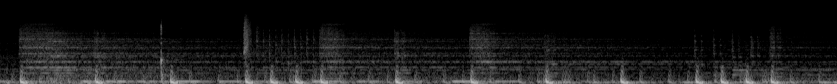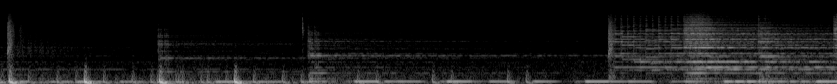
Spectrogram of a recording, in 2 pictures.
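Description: A synthesizer patch made for the radio station KSER plays alone, with a deep throbbing bass pulse under a steady rhythm of clicky, percussive hits and sustained tones, turning brighter and fuller near the end.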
